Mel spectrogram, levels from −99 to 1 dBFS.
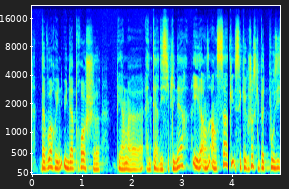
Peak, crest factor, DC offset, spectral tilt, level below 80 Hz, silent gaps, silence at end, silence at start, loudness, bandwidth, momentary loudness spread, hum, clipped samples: -6 dBFS; 16 dB; under 0.1%; -4.5 dB/octave; -70 dBFS; none; 0 s; 0 s; -23 LUFS; 17 kHz; 7 LU; none; under 0.1%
